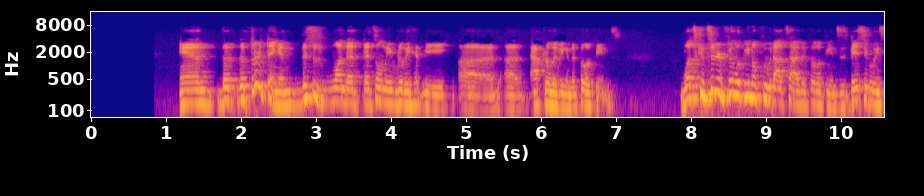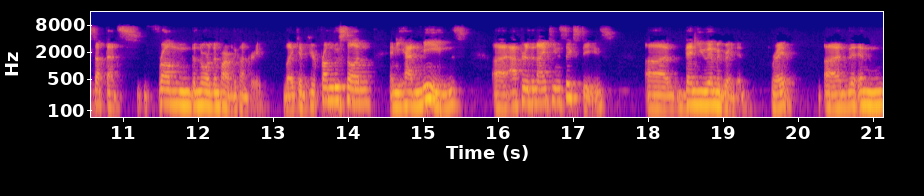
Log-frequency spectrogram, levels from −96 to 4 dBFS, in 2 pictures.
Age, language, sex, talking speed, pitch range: 20-39, English, male, 175 wpm, 120-155 Hz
